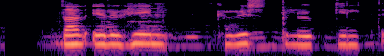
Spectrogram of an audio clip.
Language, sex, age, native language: Icelandic, female, 10, Icelandic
